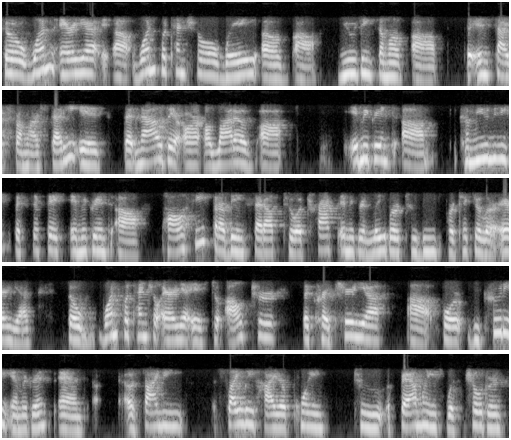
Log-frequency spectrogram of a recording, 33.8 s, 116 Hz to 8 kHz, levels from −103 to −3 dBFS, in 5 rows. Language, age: English, 30-49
